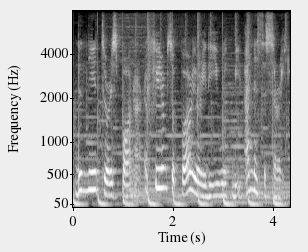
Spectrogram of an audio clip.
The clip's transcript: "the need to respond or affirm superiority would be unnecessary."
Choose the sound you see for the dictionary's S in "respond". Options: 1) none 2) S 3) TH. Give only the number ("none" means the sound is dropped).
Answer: 2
